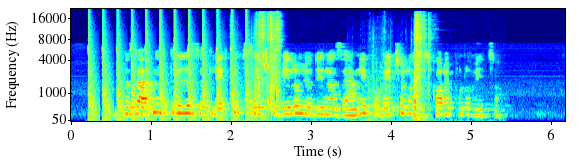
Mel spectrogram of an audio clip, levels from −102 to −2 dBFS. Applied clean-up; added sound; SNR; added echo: none; Gunshot, gunfire + Cutlery, silverware; 3 dB; none.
